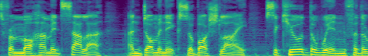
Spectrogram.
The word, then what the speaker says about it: Szoboszlai: In that media appearance, Guardiola mispronounced both Szoboszlai and Gravenberch's names. He said Salah, of course, but now with Svolaci and Gravenberch, so they are fantastic.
